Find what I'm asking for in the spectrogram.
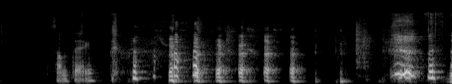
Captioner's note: laughing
